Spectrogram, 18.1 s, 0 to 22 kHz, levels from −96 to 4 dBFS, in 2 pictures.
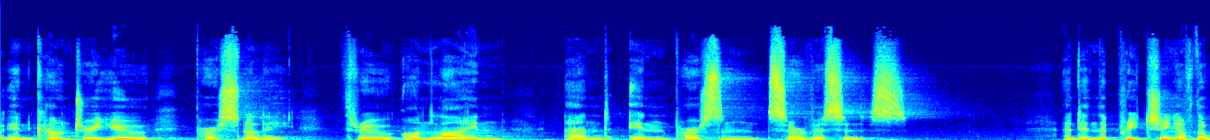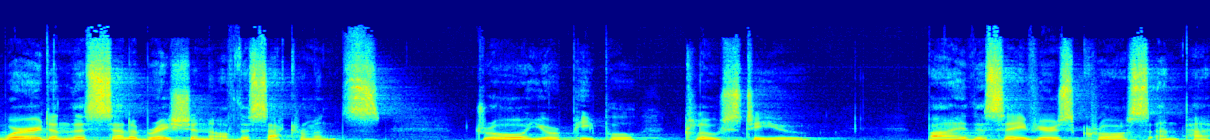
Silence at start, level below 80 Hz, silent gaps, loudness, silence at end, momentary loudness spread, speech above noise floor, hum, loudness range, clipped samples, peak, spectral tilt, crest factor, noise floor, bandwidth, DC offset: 0 s; -60 dBFS; none; -31 LUFS; 0 s; 12 LU; 41 dB; none; 5 LU; under 0.1%; -12 dBFS; -4 dB/octave; 20 dB; -72 dBFS; 18 kHz; under 0.1%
